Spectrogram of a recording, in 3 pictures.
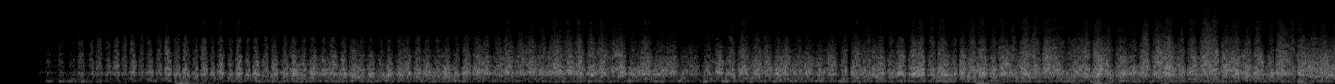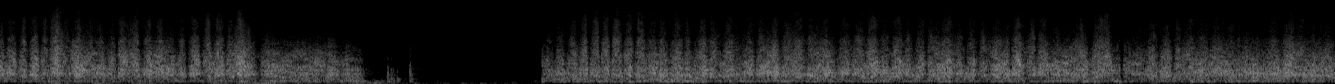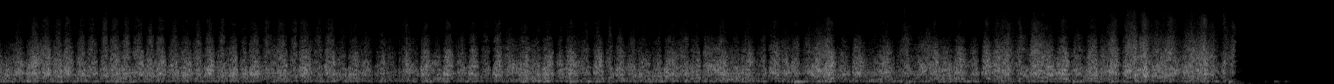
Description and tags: maryam sounds 3
This is a third recording of my nails scratching the plastic back of a chair, except much faster.
fingernails, MTC500-M002-s14, plastic, scraping, scratch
